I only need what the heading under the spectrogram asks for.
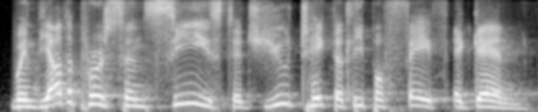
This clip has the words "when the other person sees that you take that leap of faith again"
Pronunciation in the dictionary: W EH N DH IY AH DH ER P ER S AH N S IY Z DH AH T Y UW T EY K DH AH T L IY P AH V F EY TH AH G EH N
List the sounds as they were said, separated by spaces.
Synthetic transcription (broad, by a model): W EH N DH IY AH DH ER P ER S AH N S IY Z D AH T Y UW T EY K DH AH T L IY P AH V F EY TH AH G EH N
